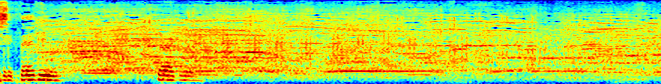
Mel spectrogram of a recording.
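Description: A crowd applauds and cheers loudly in a large hall.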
